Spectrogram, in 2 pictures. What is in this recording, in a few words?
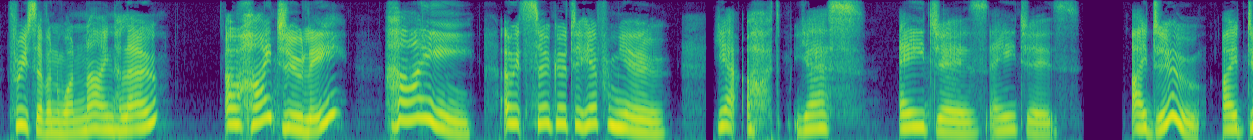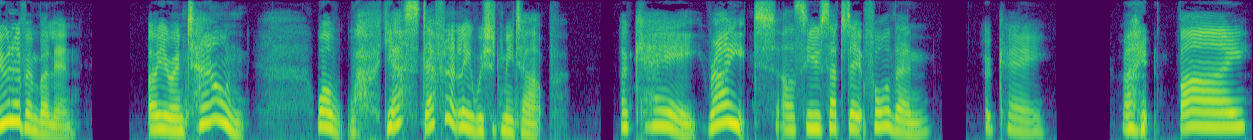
Standard English UK Telefonat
